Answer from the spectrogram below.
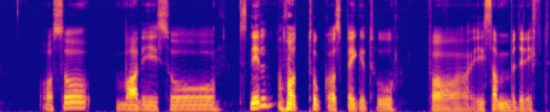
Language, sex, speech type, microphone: Norwegian, male, spontaneous, Sennheiser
